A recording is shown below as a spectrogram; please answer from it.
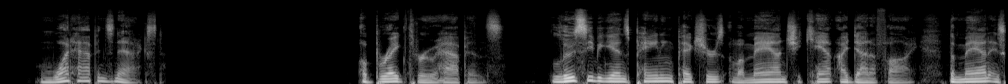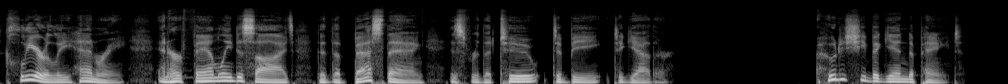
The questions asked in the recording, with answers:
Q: Who does she begin to paint?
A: She begins to paint Henry.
